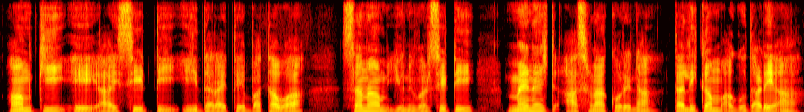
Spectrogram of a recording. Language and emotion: Santali, neutral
